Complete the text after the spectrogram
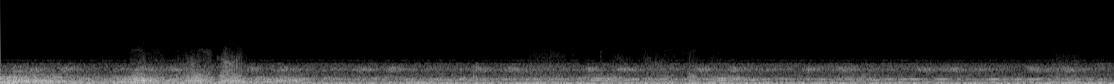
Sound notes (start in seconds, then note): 2.8 man speaks in muffled voice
